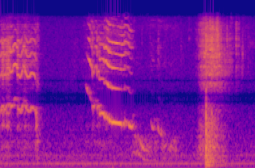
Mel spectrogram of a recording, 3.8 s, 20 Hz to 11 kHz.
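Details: Piteous crying from a 3-year-old male Cavalier King Charles Spaniel facing his food dish, which he bangs around with his nose. A high wavering whine is followed by a longer falling whine, then a sharp knock of the dish.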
